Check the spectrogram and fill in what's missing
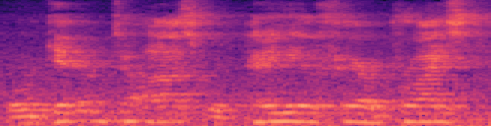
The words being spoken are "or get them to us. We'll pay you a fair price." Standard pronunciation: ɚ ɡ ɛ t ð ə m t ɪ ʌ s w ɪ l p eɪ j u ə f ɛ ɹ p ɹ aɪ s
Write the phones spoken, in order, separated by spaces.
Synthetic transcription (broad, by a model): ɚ ɡ ɛ t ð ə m t ɪ ʌ s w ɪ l p eɪ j ə f ɛ ɹ p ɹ aɪ s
